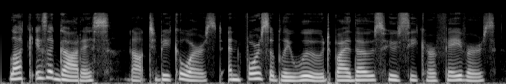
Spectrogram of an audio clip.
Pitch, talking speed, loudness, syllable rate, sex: 205 Hz, 200 wpm, -17 LUFS, 5.1 syllables/s, female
